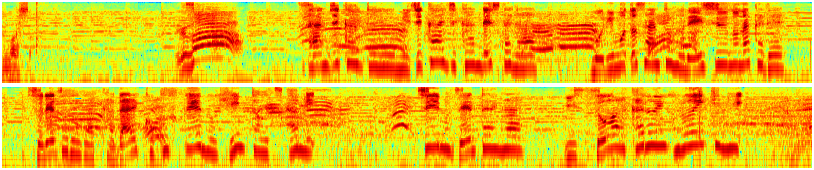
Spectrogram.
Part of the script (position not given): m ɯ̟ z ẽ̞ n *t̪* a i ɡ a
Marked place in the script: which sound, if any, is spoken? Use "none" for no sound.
t̪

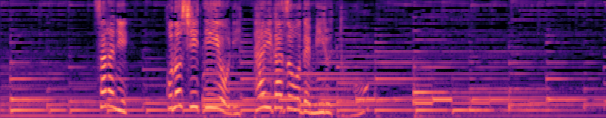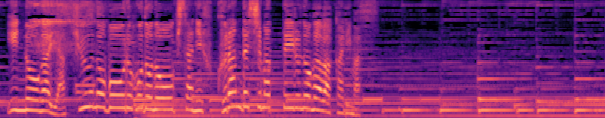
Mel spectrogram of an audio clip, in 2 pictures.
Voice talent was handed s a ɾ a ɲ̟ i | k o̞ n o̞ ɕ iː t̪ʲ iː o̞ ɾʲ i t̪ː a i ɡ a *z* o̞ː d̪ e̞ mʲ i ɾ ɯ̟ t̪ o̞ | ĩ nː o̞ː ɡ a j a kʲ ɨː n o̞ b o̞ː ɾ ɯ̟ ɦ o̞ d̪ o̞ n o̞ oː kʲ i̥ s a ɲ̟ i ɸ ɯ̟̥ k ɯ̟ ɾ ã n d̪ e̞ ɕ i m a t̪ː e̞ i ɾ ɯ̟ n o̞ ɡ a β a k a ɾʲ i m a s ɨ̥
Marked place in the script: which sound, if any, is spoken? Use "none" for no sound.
z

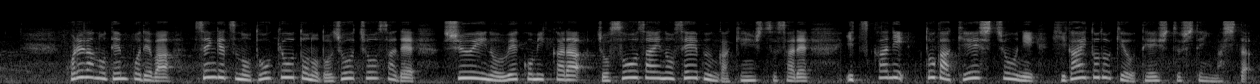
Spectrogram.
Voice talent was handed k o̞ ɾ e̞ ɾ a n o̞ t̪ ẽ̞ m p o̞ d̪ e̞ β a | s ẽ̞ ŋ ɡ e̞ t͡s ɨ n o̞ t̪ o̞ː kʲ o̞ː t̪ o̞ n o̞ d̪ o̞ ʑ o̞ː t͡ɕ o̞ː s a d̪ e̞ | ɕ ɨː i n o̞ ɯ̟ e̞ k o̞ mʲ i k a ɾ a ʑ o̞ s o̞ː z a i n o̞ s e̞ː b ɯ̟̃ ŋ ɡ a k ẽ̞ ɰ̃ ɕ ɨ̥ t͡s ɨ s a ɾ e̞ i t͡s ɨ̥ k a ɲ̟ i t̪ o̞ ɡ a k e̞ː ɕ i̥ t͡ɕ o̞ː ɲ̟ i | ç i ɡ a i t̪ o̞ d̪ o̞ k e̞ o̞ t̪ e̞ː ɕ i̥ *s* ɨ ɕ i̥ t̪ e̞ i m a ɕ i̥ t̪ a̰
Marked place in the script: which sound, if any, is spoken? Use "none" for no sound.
t͡s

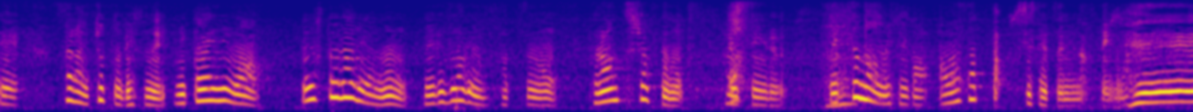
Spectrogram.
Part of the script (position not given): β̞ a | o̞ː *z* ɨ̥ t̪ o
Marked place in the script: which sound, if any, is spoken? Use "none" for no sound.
s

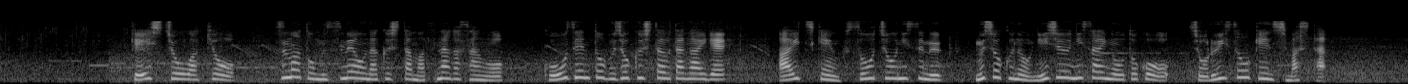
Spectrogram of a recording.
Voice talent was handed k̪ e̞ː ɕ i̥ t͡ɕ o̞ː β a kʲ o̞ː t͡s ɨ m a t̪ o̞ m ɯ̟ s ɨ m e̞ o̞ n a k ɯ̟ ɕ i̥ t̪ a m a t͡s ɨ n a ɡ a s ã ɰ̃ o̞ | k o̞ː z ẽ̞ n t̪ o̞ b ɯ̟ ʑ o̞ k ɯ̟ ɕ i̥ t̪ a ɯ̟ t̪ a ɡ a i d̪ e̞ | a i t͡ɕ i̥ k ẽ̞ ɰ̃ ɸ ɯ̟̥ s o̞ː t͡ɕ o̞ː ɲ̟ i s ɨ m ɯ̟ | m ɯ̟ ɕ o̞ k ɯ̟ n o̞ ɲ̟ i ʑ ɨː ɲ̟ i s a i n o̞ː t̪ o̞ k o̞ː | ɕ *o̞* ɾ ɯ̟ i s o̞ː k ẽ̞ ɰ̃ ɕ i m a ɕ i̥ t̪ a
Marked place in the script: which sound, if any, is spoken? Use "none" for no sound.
o̞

